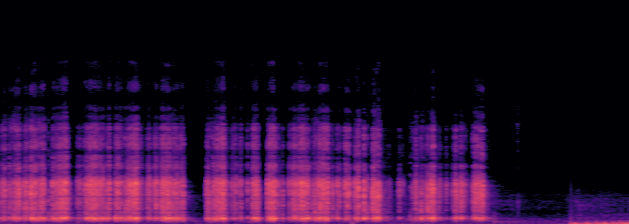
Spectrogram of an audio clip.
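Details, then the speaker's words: PC speakers emit bursts of hissy crackling static when the volume is raised or lowered, from a ground loop or poor or missing grounding; the fix uses an old USB phone charger. "E aí E aí e a sua caixa de som está emitindo esse ruído o chiado quando você aumenta o diminuir o volume"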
